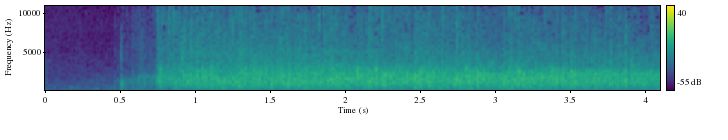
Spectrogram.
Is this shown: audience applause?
yes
